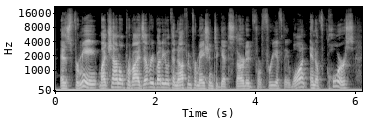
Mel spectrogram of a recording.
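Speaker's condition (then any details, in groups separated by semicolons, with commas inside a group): No condition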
